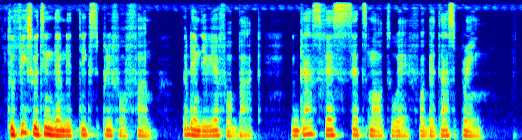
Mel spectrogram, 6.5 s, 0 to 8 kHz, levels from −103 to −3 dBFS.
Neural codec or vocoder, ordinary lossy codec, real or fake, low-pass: none; none; real; 7.2 kHz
